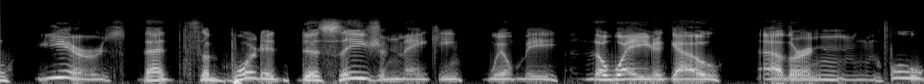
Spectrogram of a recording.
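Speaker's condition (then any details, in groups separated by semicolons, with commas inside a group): Cerebral palsy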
